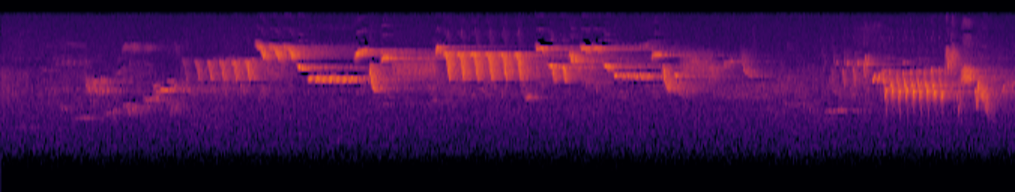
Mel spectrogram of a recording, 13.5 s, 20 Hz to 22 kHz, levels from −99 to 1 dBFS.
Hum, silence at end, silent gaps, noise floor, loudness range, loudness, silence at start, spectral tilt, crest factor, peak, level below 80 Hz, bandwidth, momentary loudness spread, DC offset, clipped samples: none; 0 s; none; -58 dBFS; 10 LU; -31 LUFS; 0 s; 12.5 dB/octave; 20 dB; -16 dBFS; under -90 dBFS; 16 kHz; 19 LU; under 0.1%; under 0.1%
